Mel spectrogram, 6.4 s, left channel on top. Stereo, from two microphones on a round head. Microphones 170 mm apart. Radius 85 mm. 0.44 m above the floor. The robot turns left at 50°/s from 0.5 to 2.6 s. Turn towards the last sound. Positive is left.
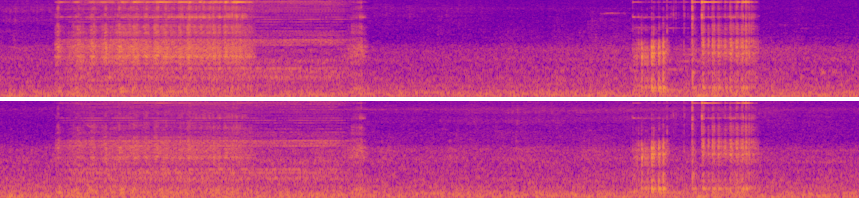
turn(degrees=20)  # may be behind; listen again after turning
